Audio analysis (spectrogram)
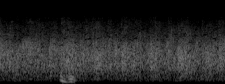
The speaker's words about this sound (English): I want to ask you to just welcome him up here with a round of applause.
